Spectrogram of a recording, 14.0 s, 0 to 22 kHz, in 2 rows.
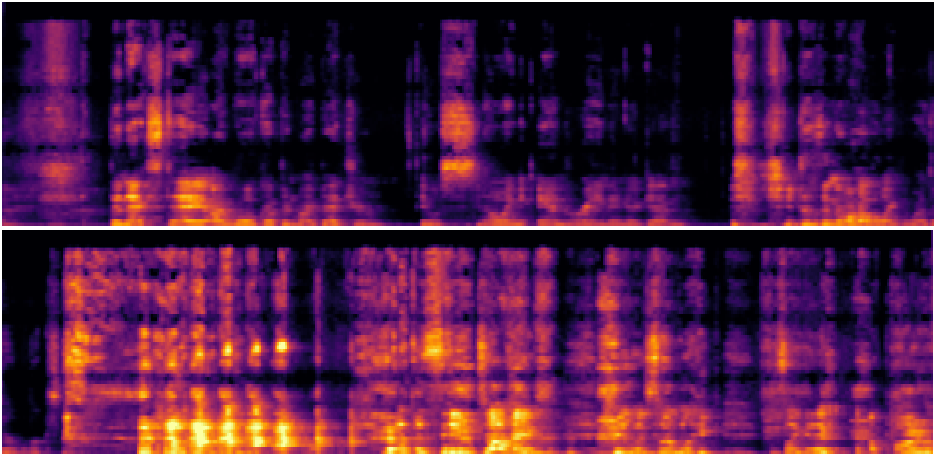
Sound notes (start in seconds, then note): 7.4 laughing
